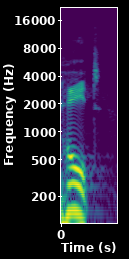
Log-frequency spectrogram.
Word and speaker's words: Haidt: Jonathan Haidt oder Haidt, H-A-I-D-T, mhm. äh, ein amerikanischer Sozialpsychologe, der an der New York University lehrt, Jonathan Haidt, mhm. so spricht man ihn aus, Jonathan Haidt obwohl es ja zu den guten Traditionen unseres Podcasts gehört, dass zumindest Lars und ich Heide.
